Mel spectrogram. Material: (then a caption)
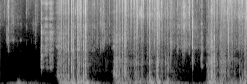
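Soap. A solid blue bar of soap is shaved with a metal blade, producing dense crunchy, crackling scrapes in repeated bursts with short pauses between strokes. The sound is full and low-heavy, with a bright gritty edge from the shaving.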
